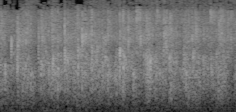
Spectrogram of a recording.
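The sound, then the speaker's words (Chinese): Applause from a church gathering as the women in the audience stand: a steady, continuous patter of many hands clapping, fairly faint and even throughout. “所有女生都起立一下，我们给他们鼓掌好不好？”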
